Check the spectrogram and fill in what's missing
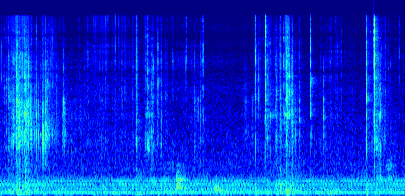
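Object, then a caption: Bar of soap shaved with a metal blade. A solid rectangular brown La'Diva bar soap, held in the hand, is shaved into thin curls with a metal utility knife blade. Quiet, dry scraping and scratching cuts come in bright, crinkly bursts with sharp crackling ticks, the loudest near the start and end, over a faint low hum.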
